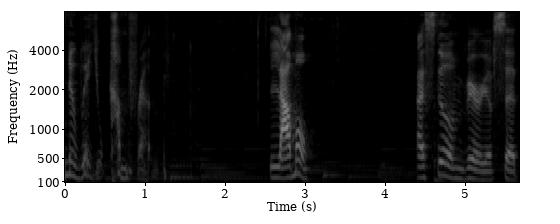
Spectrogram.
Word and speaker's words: LMAO: I said out loud, because that's how it's pronounced in my head when I see LMAO.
